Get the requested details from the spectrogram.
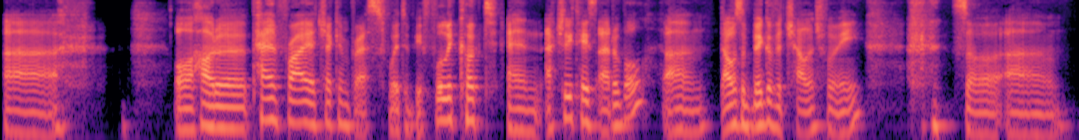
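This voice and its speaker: A man's voice: mid-range voice, a little slow. A man from Malaysia, a therapist, telling his story in a candid interview with an easygoing manner. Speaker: therapist sharing his experience.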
